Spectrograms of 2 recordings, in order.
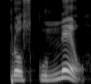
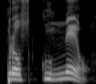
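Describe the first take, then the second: First: Said in the usual way. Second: Proskuneo spelled out slowly, every syllable drawn out; slow careful Greek word. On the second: Shown as a demonstration. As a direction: say proskuneo slowly and deliberately like a teacher. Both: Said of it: "Se escribe con K".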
